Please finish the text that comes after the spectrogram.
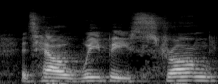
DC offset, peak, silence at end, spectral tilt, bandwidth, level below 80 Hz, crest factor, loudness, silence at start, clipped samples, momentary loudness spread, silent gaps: under 0.1%; -6 dBFS; 0 s; -4.5 dB/octave; 12.5 kHz; -52 dBFS; 18 dB; -22 LUFS; 0 s; under 0.1%; 11 LU; none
